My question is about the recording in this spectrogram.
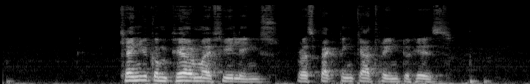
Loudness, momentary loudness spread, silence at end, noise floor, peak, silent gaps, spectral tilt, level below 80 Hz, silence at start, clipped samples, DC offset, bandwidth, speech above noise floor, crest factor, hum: -19 LUFS; 22 LU; 0.4 s; -55 dBFS; -2 dBFS; none; -7 dB/octave; -48 dBFS; 0.05 s; under 0.1%; under 0.1%; 17 kHz; 36 dB; 18 dB; none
